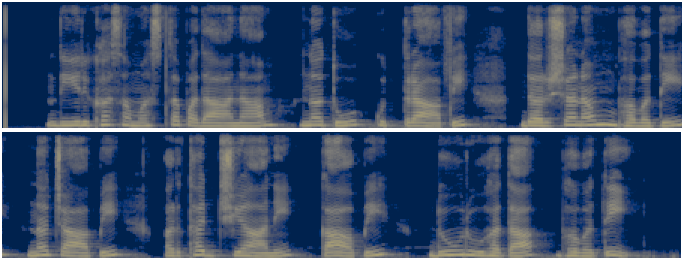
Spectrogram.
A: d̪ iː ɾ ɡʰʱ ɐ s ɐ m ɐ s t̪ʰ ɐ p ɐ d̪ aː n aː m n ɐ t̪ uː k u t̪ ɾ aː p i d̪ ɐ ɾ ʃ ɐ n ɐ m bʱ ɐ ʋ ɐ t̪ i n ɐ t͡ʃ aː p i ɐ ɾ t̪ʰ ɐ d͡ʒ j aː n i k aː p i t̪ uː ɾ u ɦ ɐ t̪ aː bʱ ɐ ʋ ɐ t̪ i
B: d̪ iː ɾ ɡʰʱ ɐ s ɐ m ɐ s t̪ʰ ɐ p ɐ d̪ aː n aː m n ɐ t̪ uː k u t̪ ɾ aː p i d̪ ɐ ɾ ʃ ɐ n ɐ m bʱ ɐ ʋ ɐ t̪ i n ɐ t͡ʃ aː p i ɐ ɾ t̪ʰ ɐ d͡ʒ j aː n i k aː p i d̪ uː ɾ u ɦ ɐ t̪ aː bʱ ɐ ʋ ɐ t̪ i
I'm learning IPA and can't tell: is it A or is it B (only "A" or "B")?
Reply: B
